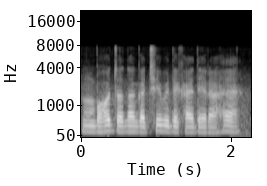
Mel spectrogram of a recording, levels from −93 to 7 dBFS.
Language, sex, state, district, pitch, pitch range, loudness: Hindi, male, Arunachal Pradesh, Lower Dibang Valley, 135 Hz, 125-140 Hz, -17 LUFS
